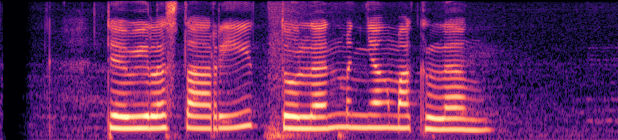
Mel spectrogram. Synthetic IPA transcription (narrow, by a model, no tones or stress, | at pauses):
d̪̥ɛ̤wiləst̪aɾid̪̥o̤lanməɲaŋmaɡ̥ə̤laŋ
